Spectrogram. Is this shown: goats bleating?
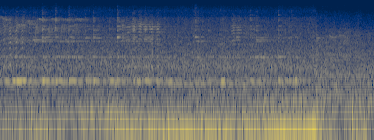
yes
